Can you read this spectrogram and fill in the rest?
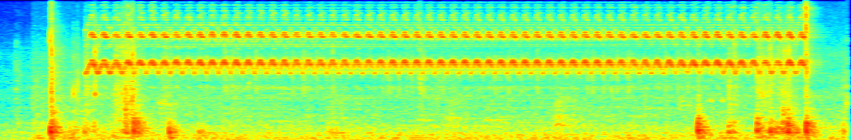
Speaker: uh you will hear a buzzing sound once this comes off cuz there's a little button that is on the back of the actual reader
